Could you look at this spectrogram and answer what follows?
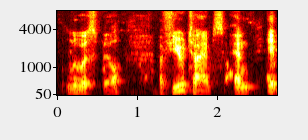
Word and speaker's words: Louisville: Well, It's actually like you're saying three syllables in one. Louisville.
